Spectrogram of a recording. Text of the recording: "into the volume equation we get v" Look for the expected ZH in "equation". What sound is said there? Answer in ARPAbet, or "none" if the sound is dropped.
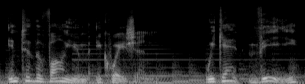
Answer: ZH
